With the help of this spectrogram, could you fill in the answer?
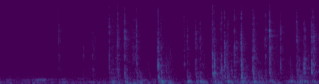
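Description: Fingertips tap the keys of a black plastic, hollow-bodied split ergonomic keyboard in an uneven run of quick, dry clicks. Each key strike is short and bright with a hollow plastic clatter and almost no ring, over a faint low background hum.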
